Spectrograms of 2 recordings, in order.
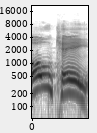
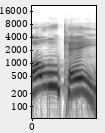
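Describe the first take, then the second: Both takes have the same delivery.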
